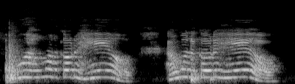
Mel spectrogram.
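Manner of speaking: high, fast, eager begging; excited whiny plea. Retold or imitated. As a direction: beg like an excited kid. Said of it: "I was the main one".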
